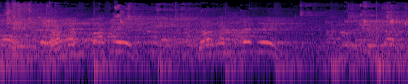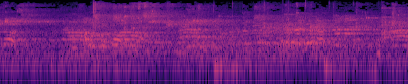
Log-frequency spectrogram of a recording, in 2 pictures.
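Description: Live game sound from an indoor basketball court: the ball bouncing on the hardwood floor, with players and spectators calling out, all echoing in a large gym hall.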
